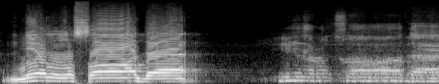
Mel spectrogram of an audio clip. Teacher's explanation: ke atas itu sulit dalam lahjah Arabi maka dibuatlah ketentuan bahwa ketika kondisi setelah ro itu huruf istila walaupun sebelumnya kasrah maka rnya harus dibaca tafkhim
